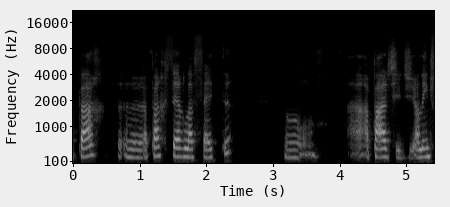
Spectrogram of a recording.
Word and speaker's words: fête: Então, a mesma pronúncia, fête de festa e fête de fazer, a mesma pronúncia.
